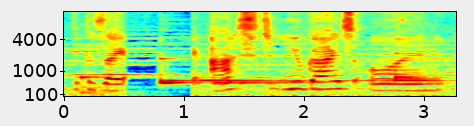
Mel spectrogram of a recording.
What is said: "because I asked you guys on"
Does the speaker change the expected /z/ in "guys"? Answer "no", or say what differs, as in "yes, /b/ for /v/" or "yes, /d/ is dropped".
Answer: no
